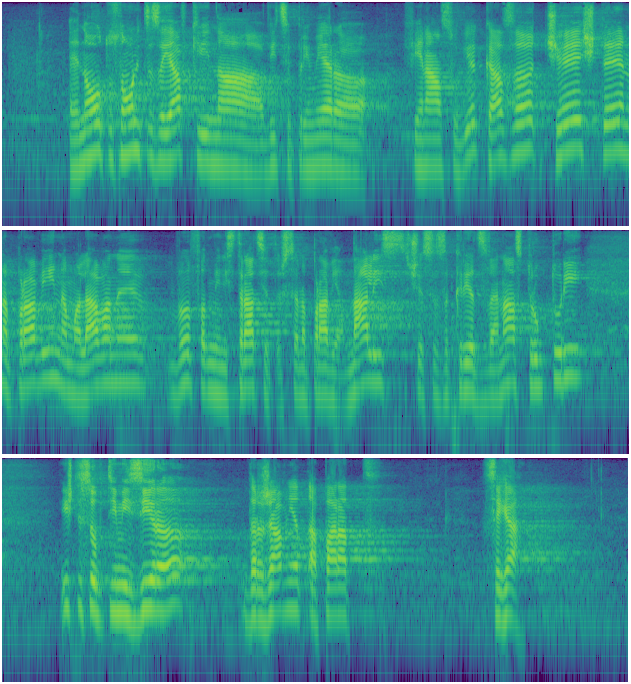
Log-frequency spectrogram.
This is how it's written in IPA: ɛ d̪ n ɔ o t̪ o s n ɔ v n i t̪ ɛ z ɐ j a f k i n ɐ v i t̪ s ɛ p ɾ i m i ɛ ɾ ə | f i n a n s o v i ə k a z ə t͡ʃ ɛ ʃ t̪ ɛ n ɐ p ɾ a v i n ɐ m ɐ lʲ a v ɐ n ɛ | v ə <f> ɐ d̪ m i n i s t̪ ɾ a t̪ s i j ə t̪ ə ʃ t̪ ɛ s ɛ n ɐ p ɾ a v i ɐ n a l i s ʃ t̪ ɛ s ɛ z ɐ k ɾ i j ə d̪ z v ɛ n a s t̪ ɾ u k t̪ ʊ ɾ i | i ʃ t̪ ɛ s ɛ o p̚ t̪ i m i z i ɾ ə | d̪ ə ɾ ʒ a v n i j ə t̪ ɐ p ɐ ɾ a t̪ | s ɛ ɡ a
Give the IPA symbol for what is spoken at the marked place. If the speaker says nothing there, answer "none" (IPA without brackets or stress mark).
f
